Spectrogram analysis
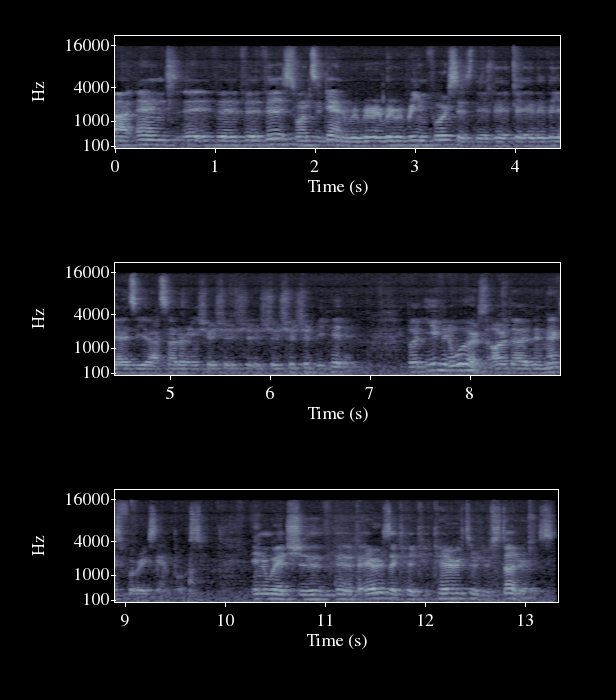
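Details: Voluntary (fake) stuttering deliberately produced throughout a stuttering presentation by a male speaker who stutters, counting his fake stutters with a tally counter to assess his progress.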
